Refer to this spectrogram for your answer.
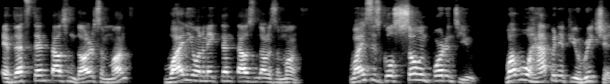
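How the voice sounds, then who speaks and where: A man speaks in an animated tone at a high pitch. He has a non-native accent. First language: not English. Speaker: online marketing instructor. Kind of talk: webinar presentation. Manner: animated, motivational; repeats words, halting.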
